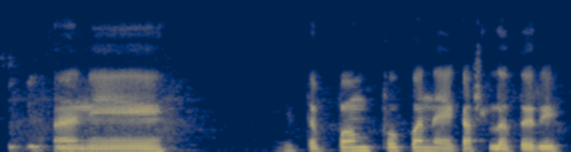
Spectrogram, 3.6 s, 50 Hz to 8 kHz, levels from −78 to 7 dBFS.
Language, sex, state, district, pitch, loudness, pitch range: Marathi, male, Maharashtra, Pune, 135 Hz, -18 LUFS, 130-165 Hz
